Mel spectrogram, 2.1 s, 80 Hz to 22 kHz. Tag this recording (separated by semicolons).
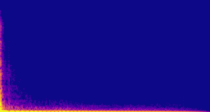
808; drum; drums; machine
